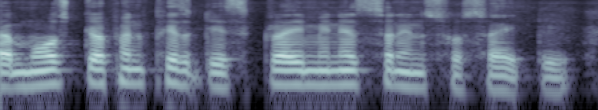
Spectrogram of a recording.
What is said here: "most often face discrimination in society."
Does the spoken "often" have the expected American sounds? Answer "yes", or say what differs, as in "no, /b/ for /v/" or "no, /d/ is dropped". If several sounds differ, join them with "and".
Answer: no, /p/ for /f/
